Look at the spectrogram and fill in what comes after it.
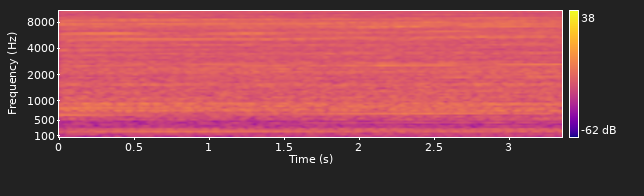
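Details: Hotpoint WMFUG942 washing machine running at speed with loud, steady roaring hum and constant whine; bad motor bearings.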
